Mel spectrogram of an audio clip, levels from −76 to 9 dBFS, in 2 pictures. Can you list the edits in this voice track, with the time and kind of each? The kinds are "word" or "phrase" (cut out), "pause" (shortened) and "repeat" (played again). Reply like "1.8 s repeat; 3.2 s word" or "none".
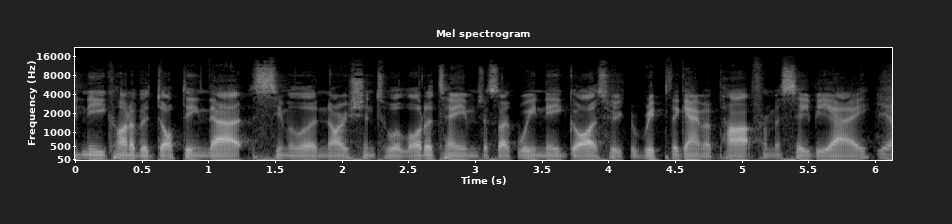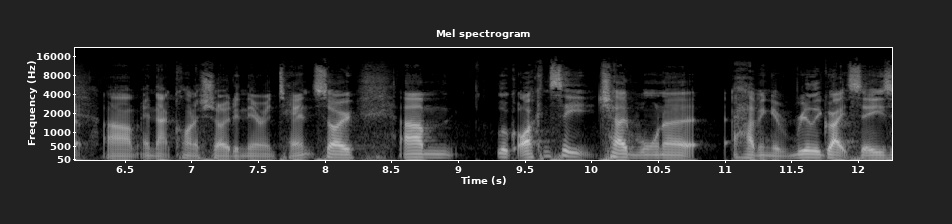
3.1 s word; 4.1 s word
